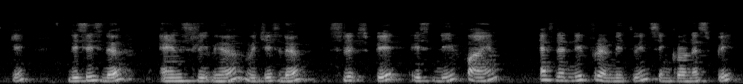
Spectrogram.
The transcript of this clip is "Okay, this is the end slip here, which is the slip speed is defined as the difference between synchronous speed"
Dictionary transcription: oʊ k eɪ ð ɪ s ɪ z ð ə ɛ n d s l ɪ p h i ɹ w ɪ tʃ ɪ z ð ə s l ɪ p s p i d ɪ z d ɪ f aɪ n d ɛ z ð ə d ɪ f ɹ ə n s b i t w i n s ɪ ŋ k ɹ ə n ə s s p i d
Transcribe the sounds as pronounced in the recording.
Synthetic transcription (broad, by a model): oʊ k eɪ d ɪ s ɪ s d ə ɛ n s l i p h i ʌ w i tʃ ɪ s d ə s l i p s p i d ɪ s d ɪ f aɪ n ɛ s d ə d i f ɹ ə n b i t w i n s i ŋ k ɹ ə n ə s s p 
